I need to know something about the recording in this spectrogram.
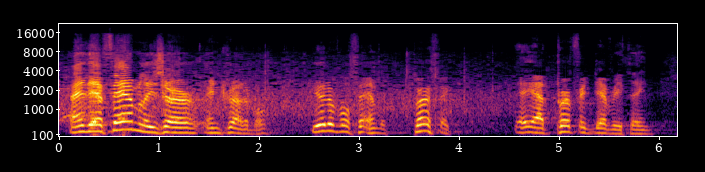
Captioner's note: applause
